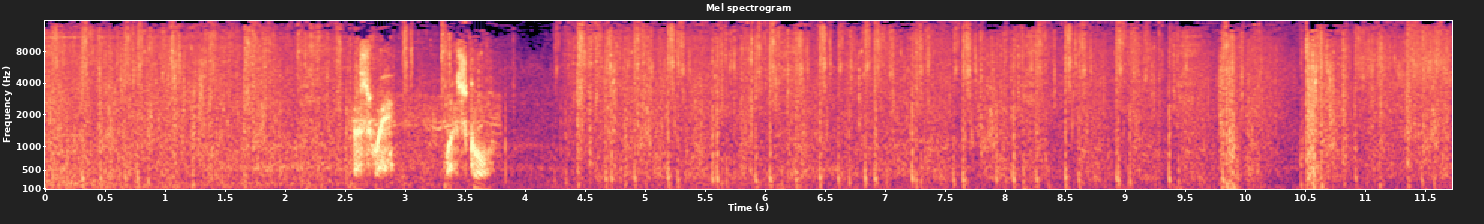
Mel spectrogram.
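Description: Footsteps shuffle over a gritty concrete floor.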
